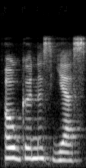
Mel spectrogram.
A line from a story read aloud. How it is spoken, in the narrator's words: stammered the pangolin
